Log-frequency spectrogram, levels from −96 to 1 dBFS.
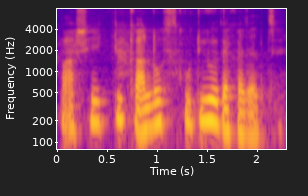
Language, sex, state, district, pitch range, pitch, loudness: Bengali, female, West Bengal, Alipurduar, 185-205 Hz, 195 Hz, -18 LUFS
